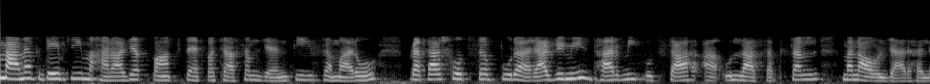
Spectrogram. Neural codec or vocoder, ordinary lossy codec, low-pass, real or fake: codec, 16 kHz, 2 kbps, X-Codec, WavLM features, trained on Multilingual LibriSpeech; none; 3.6 kHz; fake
